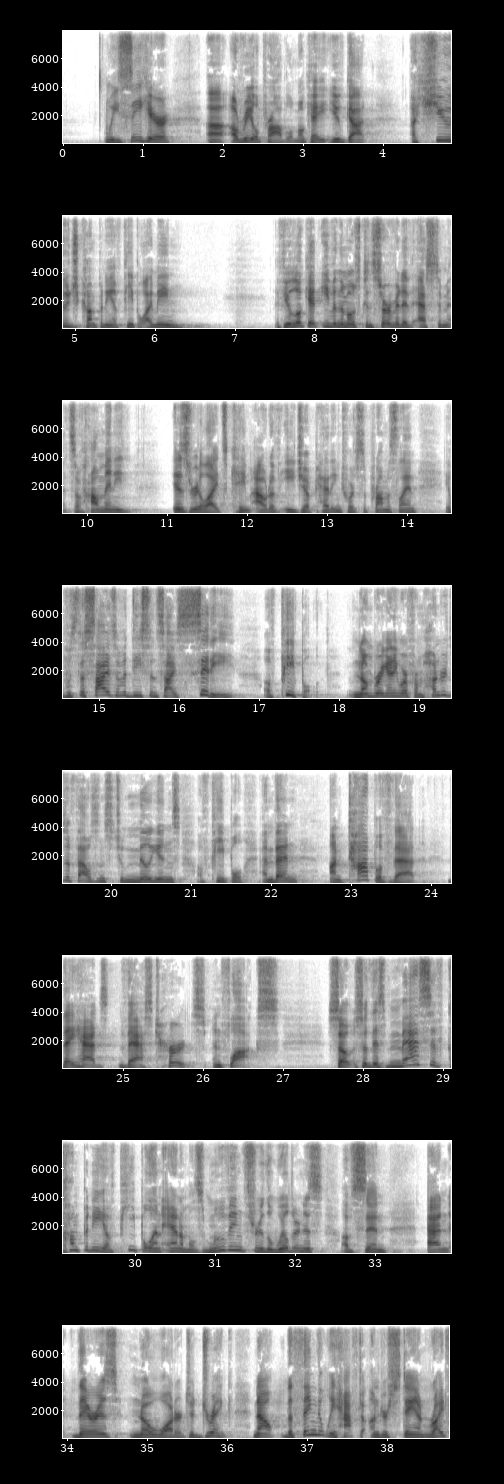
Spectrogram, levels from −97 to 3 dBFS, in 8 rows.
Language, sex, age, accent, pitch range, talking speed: English, male, 50-69, American, 145-195 Hz, 160 wpm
